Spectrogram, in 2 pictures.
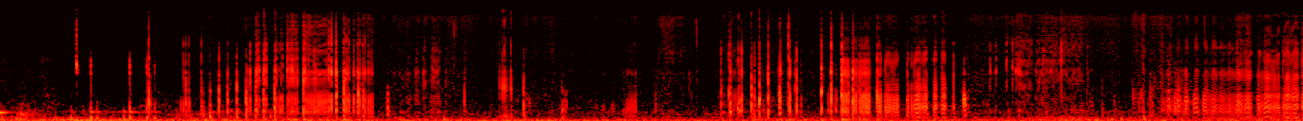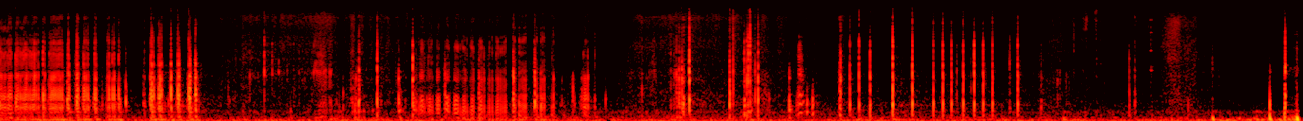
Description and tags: The name Obi Creak comes from how I recorded the sound. It came from my Obi (belt used in martial arts) when I twisted and turned my blade. Great for bowstring sounds or creaking stairs.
